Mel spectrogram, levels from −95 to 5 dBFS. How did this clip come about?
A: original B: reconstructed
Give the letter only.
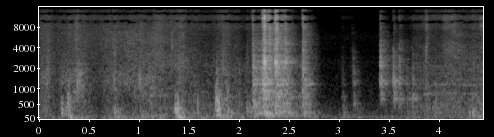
A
